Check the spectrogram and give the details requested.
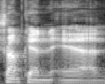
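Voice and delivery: plain reading voice

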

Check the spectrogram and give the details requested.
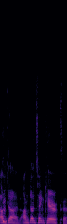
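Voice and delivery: ordinary talk, nothing marked

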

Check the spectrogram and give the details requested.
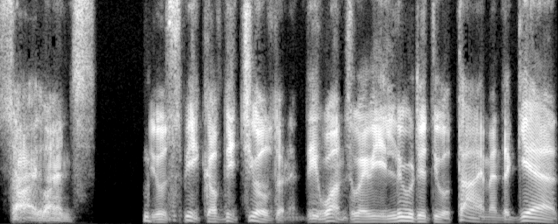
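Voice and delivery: put-on Russian accent like sizzling oil. Voicing a character while recapping a Psi Force scene, sizzling oil voice, Russian accent. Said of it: "Can you set your Russian accent to sizzling oil?".

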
